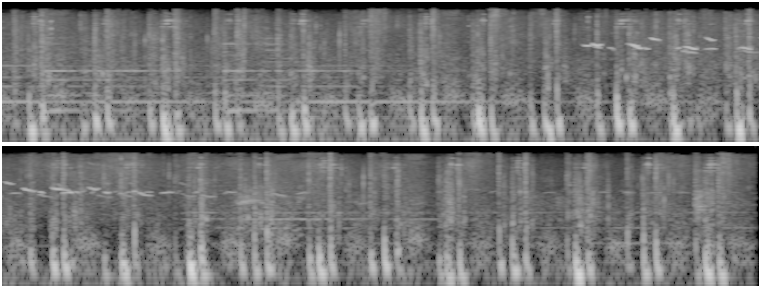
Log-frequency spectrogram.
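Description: A horse's hooves clop steadily on a dirt trail.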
